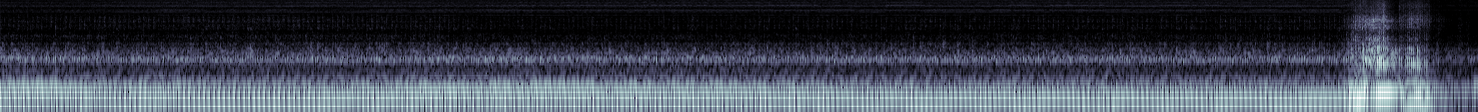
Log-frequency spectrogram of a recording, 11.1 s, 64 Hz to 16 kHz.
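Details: 1997 Chevy Camaro RS, 3.8L 3800 Series II V6, Cherry Bomb Turbo muffler with new turned-down tailpipe: a deep, steady idle burble with a mild rev blip, smooth and healthy; outside level barely changed, interior drone gone.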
